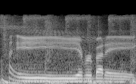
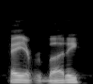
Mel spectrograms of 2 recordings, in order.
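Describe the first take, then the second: First: It is said with big, excited energy. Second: It is said with calm, normal energy.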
